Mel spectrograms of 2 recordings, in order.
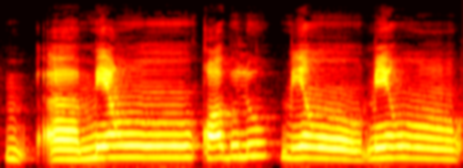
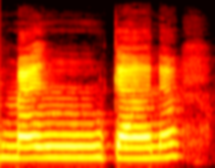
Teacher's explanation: जब नून साकिन तनवीन के बाद हर्फ मोटा आ जाएगा ना तो इख्फा भी मोटा हो जाएगा, उसकी आवाज़ भी मोटी हो जाएगी। ये काफ बारीक था, हम कर रहे थे मन काना, और ये कौफ मोटा है तो हम करेंगे मिन क़ब्लु, मिन मिन, ये कौफ के पास चले गए हम पहले, और फिर नून की आवाज़ को छुपाया, मिन क़ब्लु, ठीक है।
